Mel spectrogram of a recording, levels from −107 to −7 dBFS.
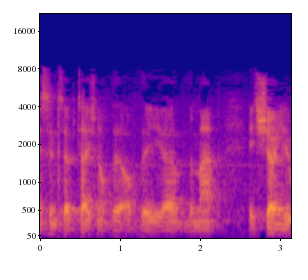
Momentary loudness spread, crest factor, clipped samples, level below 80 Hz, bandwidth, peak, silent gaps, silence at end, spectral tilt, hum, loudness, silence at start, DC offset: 11 LU; 20 dB; under 0.1%; -76 dBFS; 8.4 kHz; -18 dBFS; none; 0 s; -3.5 dB/octave; none; -38 LUFS; 0 s; under 0.1%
